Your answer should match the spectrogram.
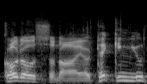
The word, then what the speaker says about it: Kodos: I'm talking Kang and, is it Kodos? – Yes. – Is that how you say it? – Yes, it is. Yeah, Kang and Kodos.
